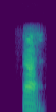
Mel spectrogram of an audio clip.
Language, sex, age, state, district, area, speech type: Manipuri, male, 18-30, Manipur, Kangpokpi, urban, conversation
